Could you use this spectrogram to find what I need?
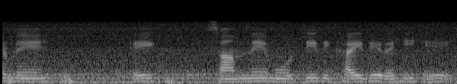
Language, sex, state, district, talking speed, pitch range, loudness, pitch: Hindi, male, Bihar, Madhepura, 120 wpm, 130-145 Hz, -28 LUFS, 140 Hz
